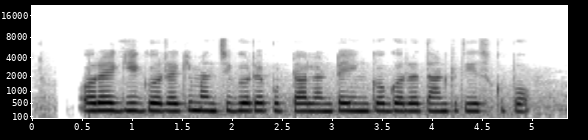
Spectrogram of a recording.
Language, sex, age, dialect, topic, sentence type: Telugu, female, 18-24, Telangana, agriculture, statement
